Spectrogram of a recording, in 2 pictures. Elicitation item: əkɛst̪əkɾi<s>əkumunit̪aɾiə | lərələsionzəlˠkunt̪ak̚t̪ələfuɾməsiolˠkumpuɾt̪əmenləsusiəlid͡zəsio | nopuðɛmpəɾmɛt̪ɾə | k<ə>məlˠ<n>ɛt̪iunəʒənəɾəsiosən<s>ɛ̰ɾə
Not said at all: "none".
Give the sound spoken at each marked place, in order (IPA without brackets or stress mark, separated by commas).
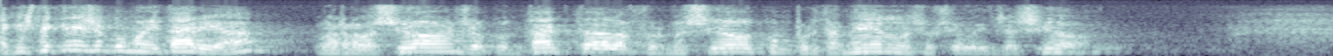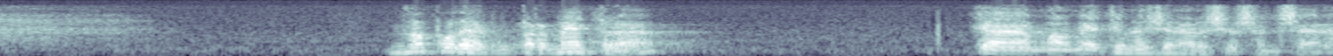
z, ə, m, s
